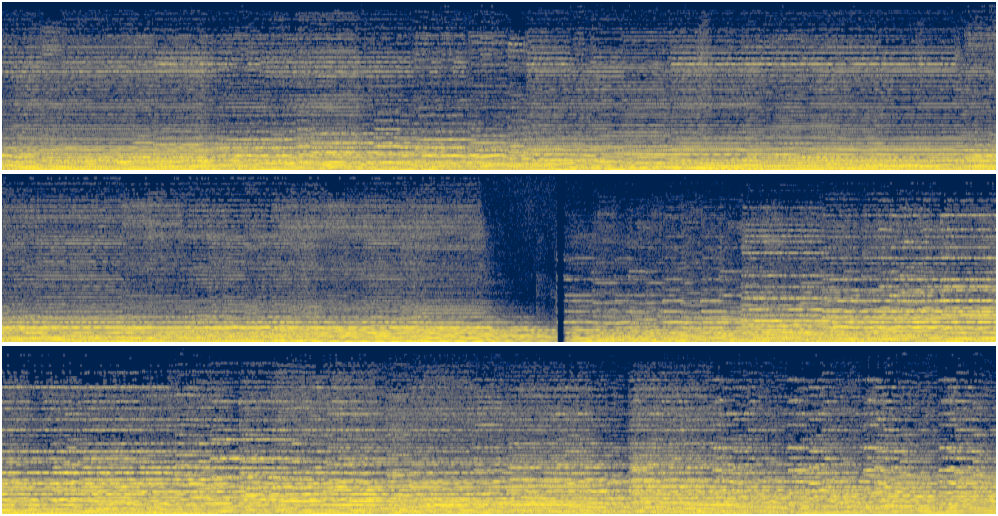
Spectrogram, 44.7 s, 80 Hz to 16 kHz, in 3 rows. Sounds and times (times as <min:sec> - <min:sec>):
Piano: 0:00.0 - 0:44.7.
